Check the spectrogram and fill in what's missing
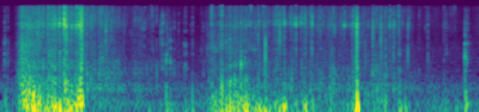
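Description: A metal blade carves and scrapes cubes off one end of a green and white striped solid bar of dry soap held in hand. Dense, crunchy scraping and crumbling with bright, crackly detail builds to a loud burst in the first second. Quieter scratching follows, broken by a sharp crunch near the end.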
